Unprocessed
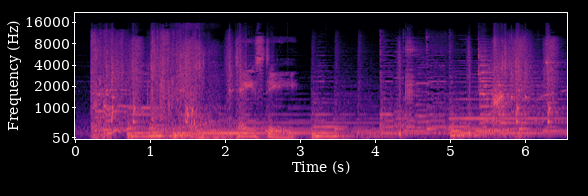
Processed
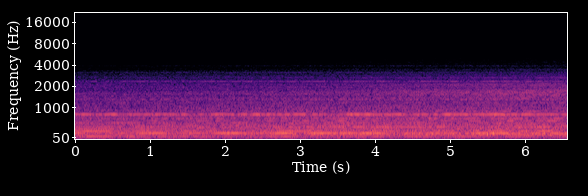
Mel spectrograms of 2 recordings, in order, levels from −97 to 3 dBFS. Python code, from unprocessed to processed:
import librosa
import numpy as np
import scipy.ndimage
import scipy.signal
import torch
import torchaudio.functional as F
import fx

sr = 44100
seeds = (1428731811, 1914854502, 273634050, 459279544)

y = scipy.signal.sosfilt(scipy.signal.butter(4, 1800.0, 'lowpass', fs=sr, output='sos'), x)
y = fx.paulstretch(y, sr, seeds[0], factor=20.0, window_s=1.0, from_s=3.89)
y = y * librosa.db_to_amplitude(5.5)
